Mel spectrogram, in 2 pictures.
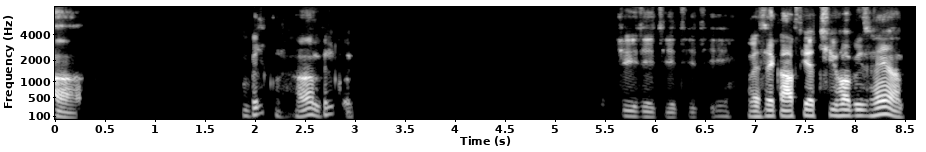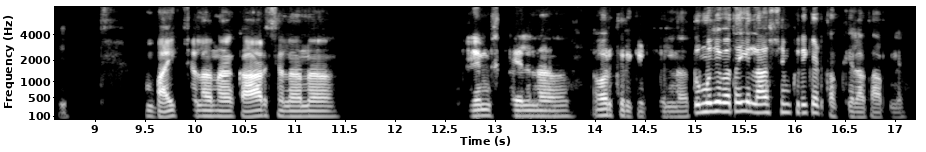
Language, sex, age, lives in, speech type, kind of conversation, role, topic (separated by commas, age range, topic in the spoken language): Hindi, female, 55-59, India, conversation, podcast, host, Failure ke baad tum khud ko kaise sambhalte ho aur dobara kaise khade hote ho?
